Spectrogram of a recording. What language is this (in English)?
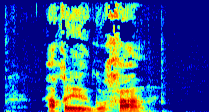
Kabyle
